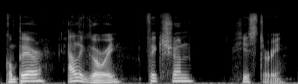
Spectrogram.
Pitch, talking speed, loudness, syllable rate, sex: 125 Hz, 80 wpm, -18 LUFS, 5.9 syllables/s, male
